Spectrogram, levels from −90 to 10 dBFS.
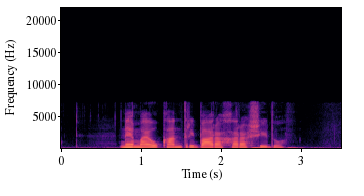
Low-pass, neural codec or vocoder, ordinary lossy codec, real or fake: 7.2 kHz; none; MP3, 96 kbps; real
